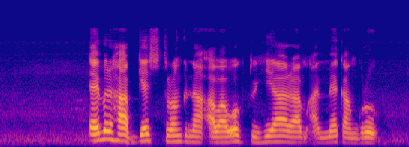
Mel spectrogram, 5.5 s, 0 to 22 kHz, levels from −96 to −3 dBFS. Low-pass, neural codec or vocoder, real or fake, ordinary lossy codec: 9.9 kHz; autoencoder, 48 kHz, 128 numbers a frame, DAC-VAE, trained on Japanese speech; fake; none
